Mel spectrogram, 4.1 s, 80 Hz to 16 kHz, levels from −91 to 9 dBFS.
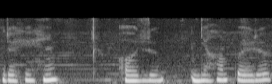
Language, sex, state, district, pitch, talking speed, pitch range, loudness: Hindi, female, Himachal Pradesh, Shimla, 210 Hz, 60 wpm, 200-220 Hz, -14 LUFS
